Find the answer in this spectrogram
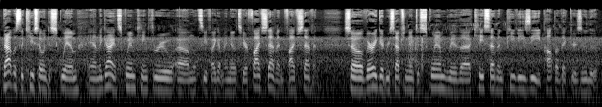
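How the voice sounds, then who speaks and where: Out in the hills of the backcountry, a middle-aged American man who operates amateur radio sums things up in a casual, upbeat vlog. He talks at normal speed with few pauses, in a mid-range voice with fairly even intonation, over outdoor background noise.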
